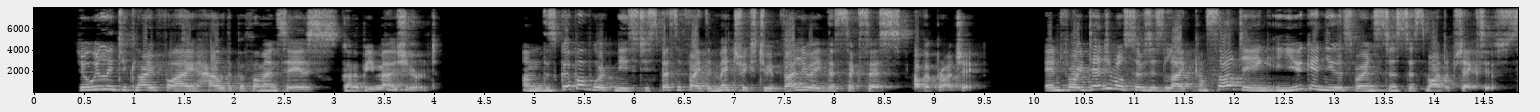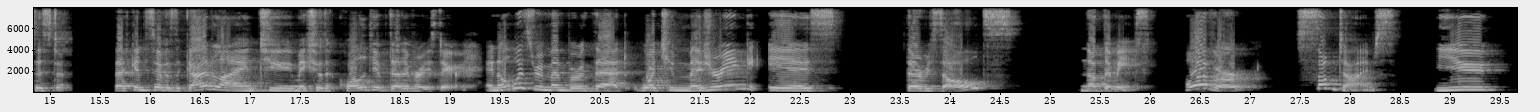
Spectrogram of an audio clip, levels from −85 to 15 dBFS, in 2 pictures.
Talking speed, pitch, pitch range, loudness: 160 wpm, 220 Hz, 200-255 Hz, -17 LUFS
